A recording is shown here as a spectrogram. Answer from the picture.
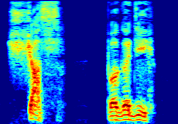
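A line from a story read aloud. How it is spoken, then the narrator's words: Gruff mutter. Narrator (Russian): буркнула Софи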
